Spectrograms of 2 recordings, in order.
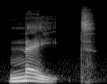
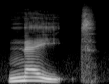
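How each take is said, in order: Both takes have the same delivery.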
